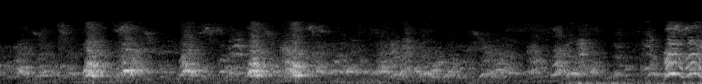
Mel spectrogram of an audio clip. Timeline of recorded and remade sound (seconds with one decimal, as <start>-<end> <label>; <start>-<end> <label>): 0.0-0.5 recorded; 0.5-3.4 remade; 3.4-7.0 recorded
